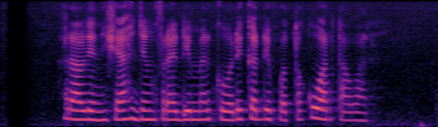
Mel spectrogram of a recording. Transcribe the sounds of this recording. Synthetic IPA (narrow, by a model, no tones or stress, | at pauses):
ralinʃahd͡ʒɨŋfɾɛdimɛrkuɾikɨrdipɔt̪ɔkuwart̪awan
